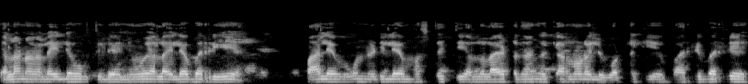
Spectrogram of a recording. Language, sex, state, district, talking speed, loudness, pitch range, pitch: Kannada, male, Karnataka, Gulbarga, 160 wpm, -17 LUFS, 120-125 Hz, 120 Hz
